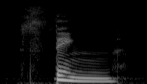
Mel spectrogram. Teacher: pop the tongue between the teeth and then we've got a short e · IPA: /θ/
